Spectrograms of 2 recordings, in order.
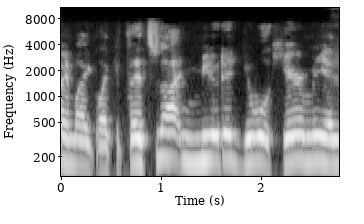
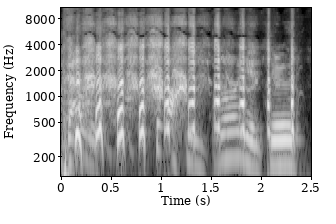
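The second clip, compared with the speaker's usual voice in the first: laughing praise. Real, not acted.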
